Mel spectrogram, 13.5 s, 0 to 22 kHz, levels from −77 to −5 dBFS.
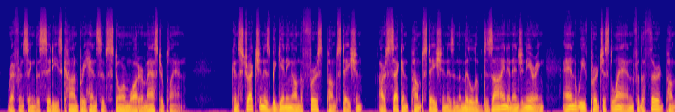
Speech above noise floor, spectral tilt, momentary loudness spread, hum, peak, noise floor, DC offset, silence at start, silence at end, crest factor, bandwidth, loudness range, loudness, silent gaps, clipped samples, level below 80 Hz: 33 dB; -6 dB/octave; 8 LU; none; -2 dBFS; -51 dBFS; under 0.1%; 0.15 s; 0 s; 16 dB; 13.5 kHz; 3 LU; -19 LUFS; none; under 0.1%; -30 dBFS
